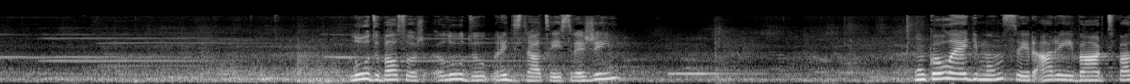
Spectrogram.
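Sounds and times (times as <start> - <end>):
parliament chamber electric bell ringing: 0.0 - 2.4, 3.2 - 6.0
speech: 3.5 - 6.4, 9.2 - 11.3.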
